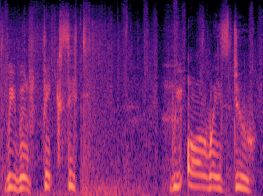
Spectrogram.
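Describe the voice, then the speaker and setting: An actress playing a clever, defiant young princess with an African accent in a dramatic video game. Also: female voice, mid-range voice, a little slow, a little hiss or hum, close to an everyday voice. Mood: urgent. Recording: loud game score behind.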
